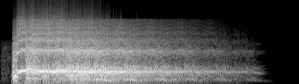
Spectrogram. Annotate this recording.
Sound effects > Other
This is a edited version of 8-year-old-me screaming at the mic. Crediting is not obligatory. You can edit this sound. Please, don´t search where does this come from. It´s very cringe.
2020, critter, ghoul, scary, fnaf, credit-free, creature, jumpscare, ohno, scream, five-nights-at-freddy-s, horror, screaming, fear, cringe, weird, outdated, ghost, phanthom, monster, old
